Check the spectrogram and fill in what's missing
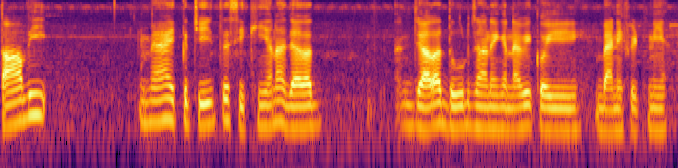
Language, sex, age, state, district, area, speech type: Dogri, male, 18-30, Jammu and Kashmir, Samba, urban, spontaneous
